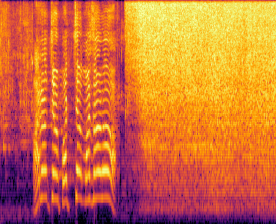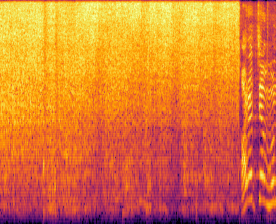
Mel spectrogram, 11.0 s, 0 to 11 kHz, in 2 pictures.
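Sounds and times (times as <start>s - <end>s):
paste sizzling in hot oil: 2.5s - 10.3s.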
